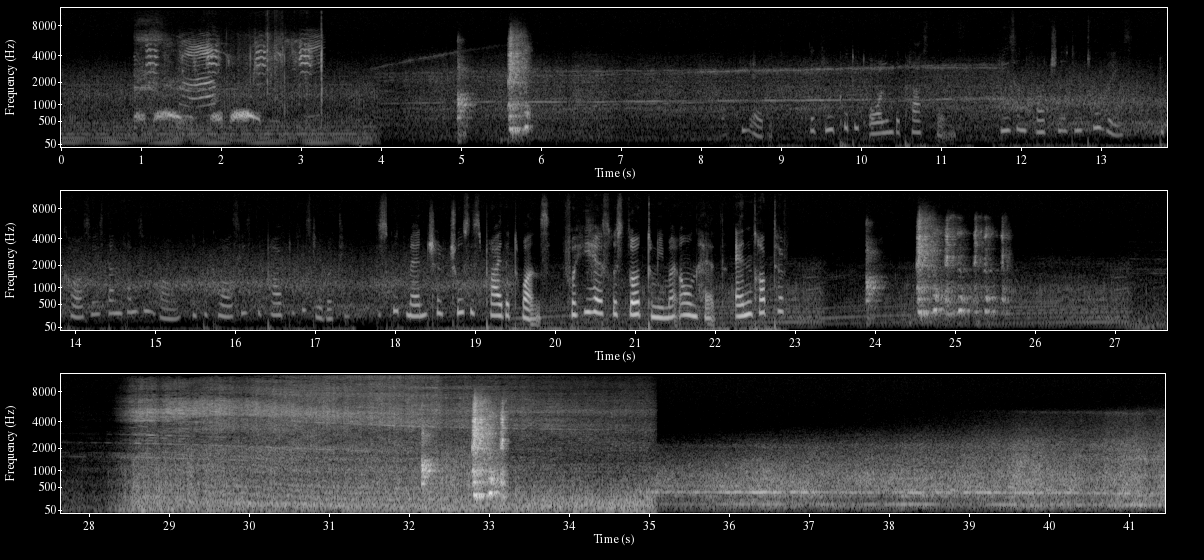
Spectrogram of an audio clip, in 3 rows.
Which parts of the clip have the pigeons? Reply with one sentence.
You can hear the pigeons from 0.9 to 3.3 s.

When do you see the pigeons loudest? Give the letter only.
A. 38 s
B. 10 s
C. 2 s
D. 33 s
C.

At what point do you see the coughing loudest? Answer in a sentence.
The volume of the coughing peaks at 33 seconds.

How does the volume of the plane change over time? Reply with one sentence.
The volume of the plane goes up.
